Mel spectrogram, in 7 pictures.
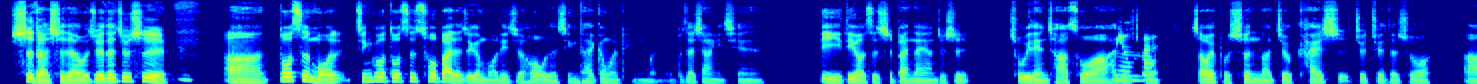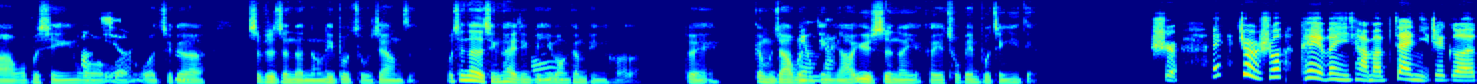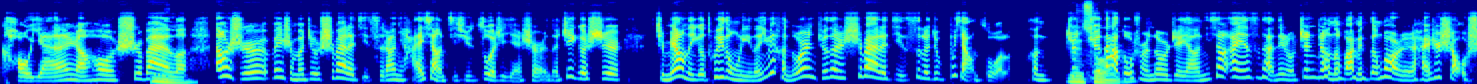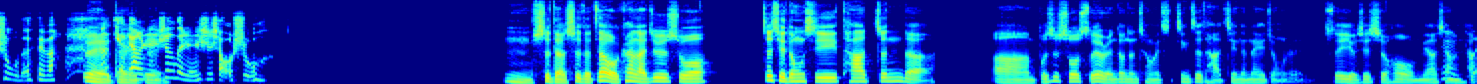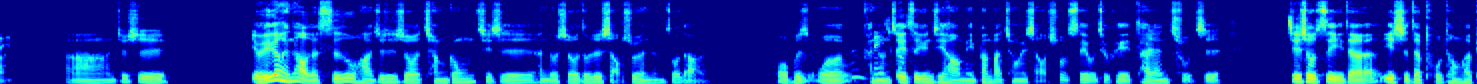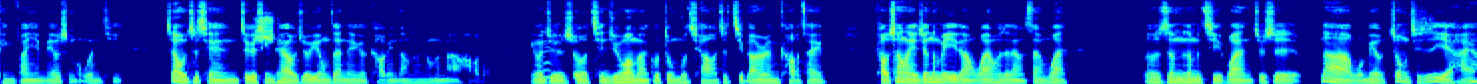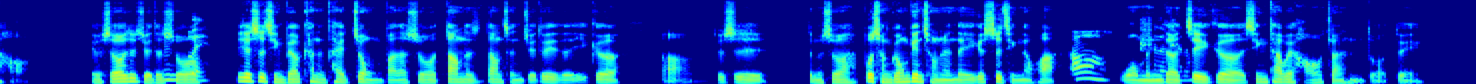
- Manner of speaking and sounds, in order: other background noise; laughing while speaking: "真正的发明灯泡的人还是少数的，对吧"; tapping
- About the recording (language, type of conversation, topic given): Chinese, podcast, 怎样克服害怕失败，勇敢去做实验？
